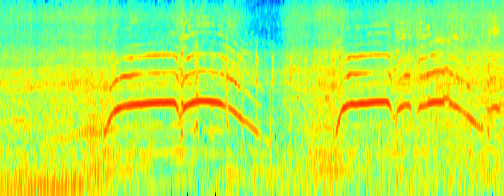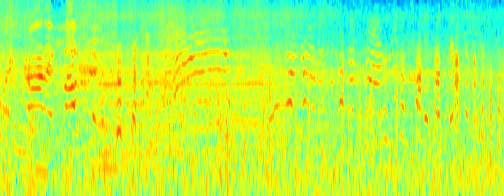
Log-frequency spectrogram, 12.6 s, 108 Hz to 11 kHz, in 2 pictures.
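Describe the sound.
Loud, hard acceleration from a car's engine with a tri-power setup of three two-barrel carburetors, rated at 360 horsepower; the revs climb and drop repeatedly as it shifts up through the gears.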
